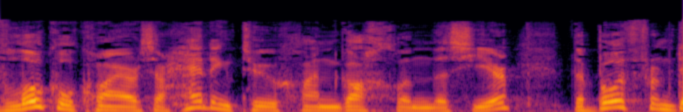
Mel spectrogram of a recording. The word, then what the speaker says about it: Llangollen: It's not spelled like it sounds. It's Llangollen. I called Wales this morning to confirm the pronunciation.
